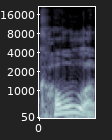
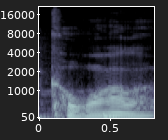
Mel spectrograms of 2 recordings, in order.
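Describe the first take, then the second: First: It is said with two syllables, like cola. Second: It is said like the animal, koala. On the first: The speaker calls it right. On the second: The speaker calls it wrong.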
